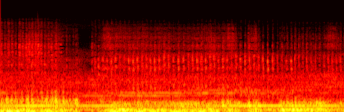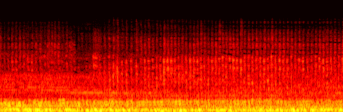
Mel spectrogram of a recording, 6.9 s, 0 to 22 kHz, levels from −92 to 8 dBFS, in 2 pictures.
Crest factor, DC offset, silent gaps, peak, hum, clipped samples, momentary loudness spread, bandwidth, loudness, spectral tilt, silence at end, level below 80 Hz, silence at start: 14 dB; under 0.1%; none; -4 dBFS; none; under 0.1%; 4 LU; 6.6 kHz; -22 LUFS; -9.5 dB/octave; 0 s; -22 dBFS; 0 s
